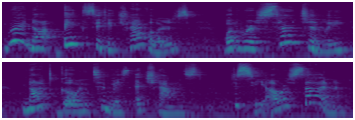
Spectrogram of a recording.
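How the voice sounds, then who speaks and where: Woman playing an emphatic father mouse, raised pitch. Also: sing-song, measured pace. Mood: emphatic, affectionate. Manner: emphatic, loyal. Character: devoted, plain-living father mouse. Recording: roomy echo, faint background noise.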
